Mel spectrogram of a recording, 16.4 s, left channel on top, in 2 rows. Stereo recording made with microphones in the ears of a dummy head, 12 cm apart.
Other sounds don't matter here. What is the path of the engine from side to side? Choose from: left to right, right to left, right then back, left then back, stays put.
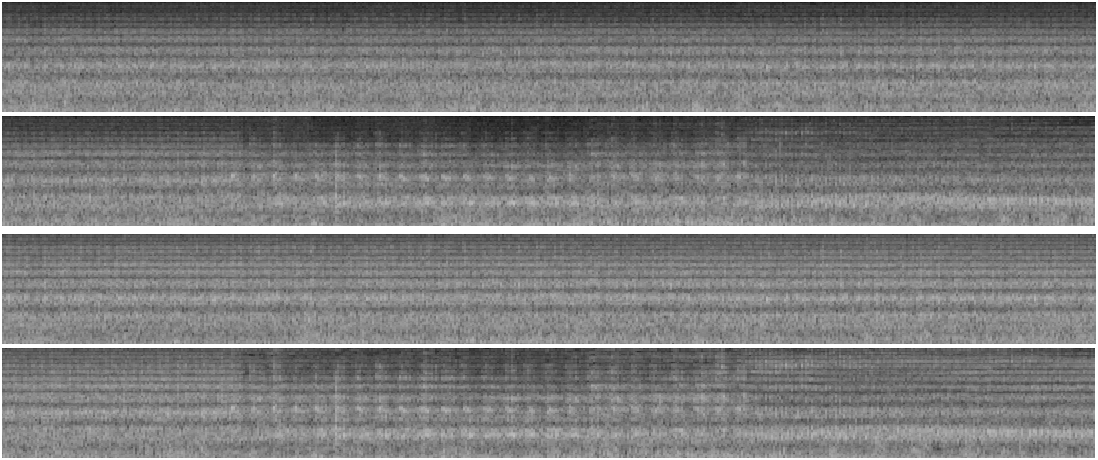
stays put.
